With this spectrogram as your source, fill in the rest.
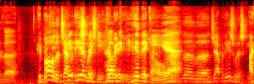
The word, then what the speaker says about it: Hibiki: Hideki? Hideki? Is that how do you pronounce it, or what is it? What? Dickel? No, the Hideki. The Dicky. The Hideki or the Oh, the Japanese whiskey. Hibiki.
